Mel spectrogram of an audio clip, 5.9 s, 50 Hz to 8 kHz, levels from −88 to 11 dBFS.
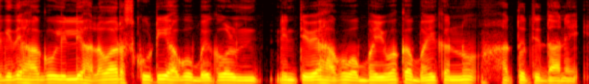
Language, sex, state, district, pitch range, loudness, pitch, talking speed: Kannada, male, Karnataka, Dharwad, 100-110 Hz, -16 LUFS, 105 Hz, 120 wpm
